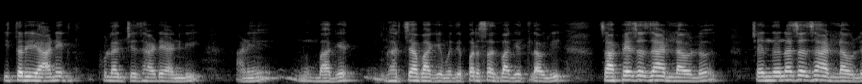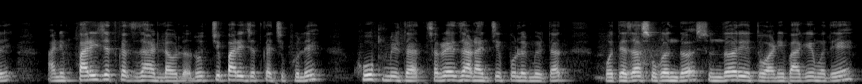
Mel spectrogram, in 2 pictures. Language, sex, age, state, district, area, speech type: Marathi, female, 60+, Maharashtra, Osmanabad, rural, spontaneous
